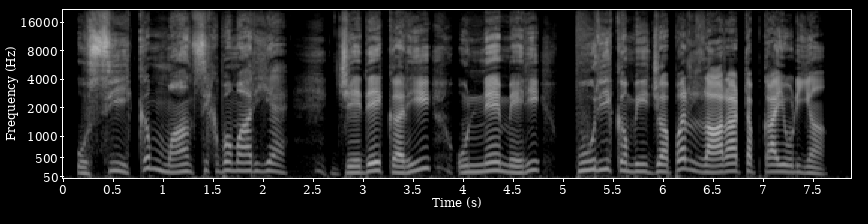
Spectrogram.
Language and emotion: Dogri, disgusted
